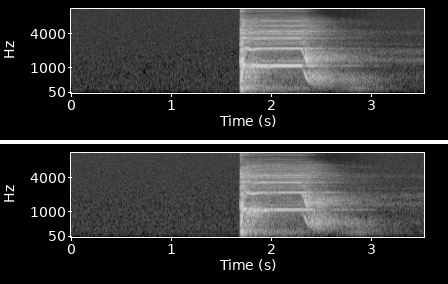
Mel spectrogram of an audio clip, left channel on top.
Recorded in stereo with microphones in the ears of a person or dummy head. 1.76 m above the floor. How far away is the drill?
About 4 m.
